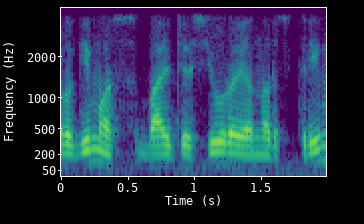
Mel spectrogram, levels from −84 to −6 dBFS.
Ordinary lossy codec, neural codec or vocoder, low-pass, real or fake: AAC, 32 kbps; none; 3.6 kHz; real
